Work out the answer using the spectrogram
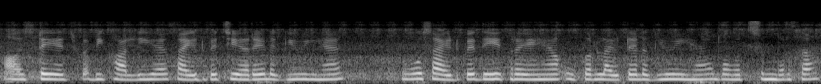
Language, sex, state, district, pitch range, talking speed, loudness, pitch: Hindi, female, Punjab, Pathankot, 230-240 Hz, 185 wpm, -17 LUFS, 235 Hz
